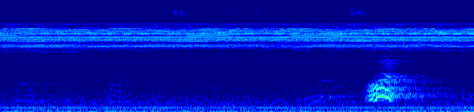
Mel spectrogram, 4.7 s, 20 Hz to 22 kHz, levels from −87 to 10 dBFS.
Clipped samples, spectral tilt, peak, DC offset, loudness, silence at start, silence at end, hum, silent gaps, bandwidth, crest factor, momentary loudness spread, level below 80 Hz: under 0.1%; -0.5 dB/octave; -32 dBFS; under 0.1%; -44 LUFS; 0 s; 0 s; 60 Hz at -70 dBFS; none; 16 kHz; 16 dB; 2 LU; -66 dBFS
